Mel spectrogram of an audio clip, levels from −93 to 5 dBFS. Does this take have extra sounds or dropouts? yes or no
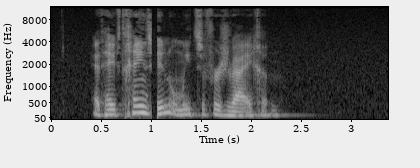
yes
